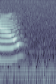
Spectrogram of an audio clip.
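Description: A single short, high-pitched meow is voiced by a person imitating a cat, bright and close, fading quickly into quiet.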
